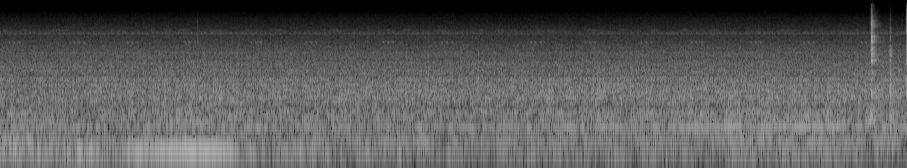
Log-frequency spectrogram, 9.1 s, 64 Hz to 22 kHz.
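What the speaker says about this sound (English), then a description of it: "I apologize for the fan noise" An electric fan runs steadily in a hot garage during a car timing chain repair on a 1999 Pontiac Grand Am 2.4L, a constant broadband whoosh with a low hum, with a couple of faint clicks near the end.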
